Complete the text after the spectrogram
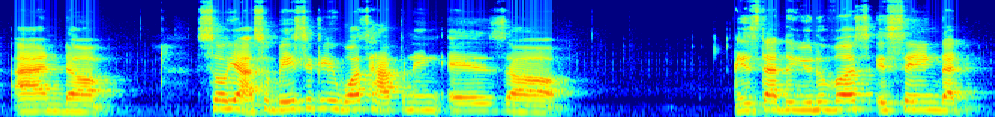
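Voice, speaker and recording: A woman of medium pitch with a bright, sharp tone, fairly even intonation, a fairly slow pace, long, frequent pauses and audible room echo. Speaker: tarot card reader. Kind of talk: tarot reading.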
